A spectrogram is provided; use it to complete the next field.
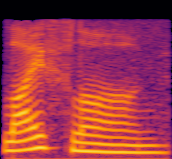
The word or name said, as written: lifelong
